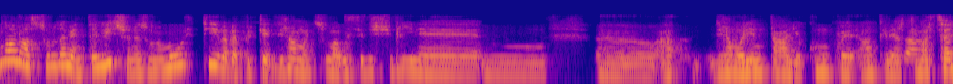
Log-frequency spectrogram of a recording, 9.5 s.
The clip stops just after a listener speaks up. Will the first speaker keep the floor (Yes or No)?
Yes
